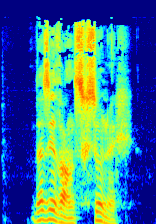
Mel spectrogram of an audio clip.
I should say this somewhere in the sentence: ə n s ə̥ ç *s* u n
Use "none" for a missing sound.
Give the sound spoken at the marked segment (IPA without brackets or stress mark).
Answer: s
